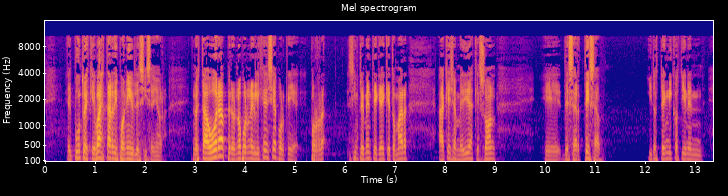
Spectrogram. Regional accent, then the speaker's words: Uruguay

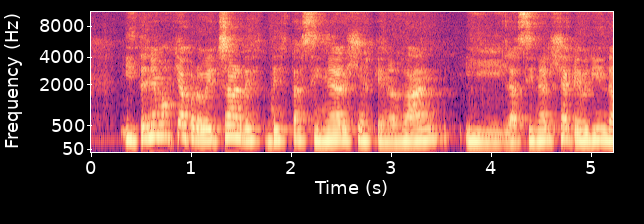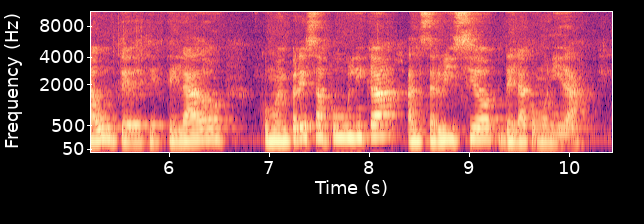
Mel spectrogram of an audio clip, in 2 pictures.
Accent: Uruguay

